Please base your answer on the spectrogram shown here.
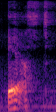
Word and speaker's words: asked: yours life in yours notice how the verb to ask in the past is pronounced ast like having a t in the end the k is not pronounced and kathy again knows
